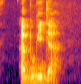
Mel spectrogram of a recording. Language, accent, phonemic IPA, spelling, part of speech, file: French, France, /a.bu.ɡi.da/, abugida, noun, LL-Q150 (fra)-abugida.wav
- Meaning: abugida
